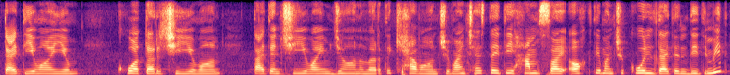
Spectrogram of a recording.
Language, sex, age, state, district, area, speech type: Kashmiri, female, 30-45, Jammu and Kashmir, Srinagar, urban, spontaneous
